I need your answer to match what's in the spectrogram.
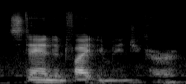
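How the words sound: It is said flatly, with a neutral delivery.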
